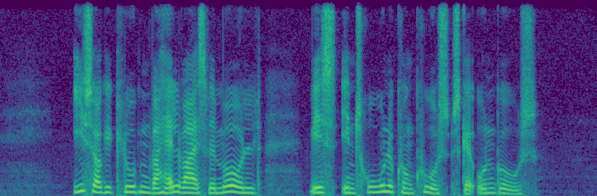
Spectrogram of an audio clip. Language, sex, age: Danish, female, 47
